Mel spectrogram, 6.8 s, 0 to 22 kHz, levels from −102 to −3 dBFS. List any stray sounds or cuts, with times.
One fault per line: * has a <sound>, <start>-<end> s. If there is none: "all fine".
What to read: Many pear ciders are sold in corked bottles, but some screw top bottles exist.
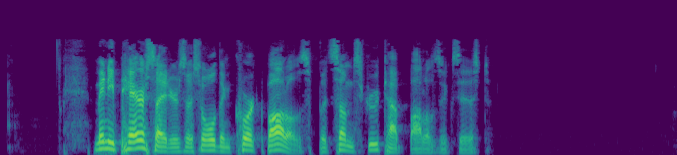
all fine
